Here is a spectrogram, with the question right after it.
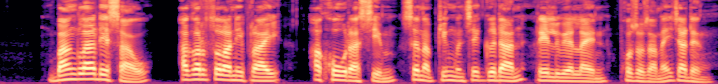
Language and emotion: Bodo, neutral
